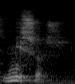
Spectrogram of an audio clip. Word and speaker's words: Μίσος: Ja, aber die Betonung ist Μίσος.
